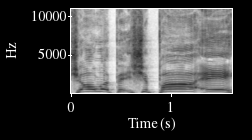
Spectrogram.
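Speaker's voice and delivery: very high, drawn-out yell at top of voice. Retelling a children's show, imitating someone shouting from the audience. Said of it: "shouts out at the top of his voice".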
